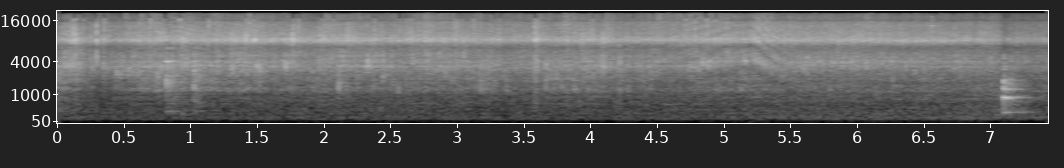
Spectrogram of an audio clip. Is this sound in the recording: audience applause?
no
